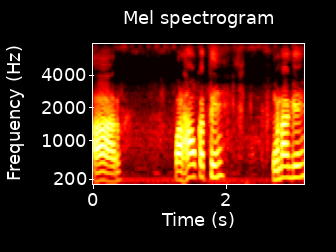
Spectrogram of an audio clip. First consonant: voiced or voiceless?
voiced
